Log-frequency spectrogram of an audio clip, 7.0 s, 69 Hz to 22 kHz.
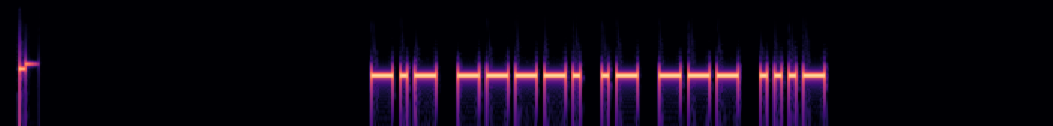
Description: Morse code, heard as a keyed tone, about 25 wpm, 700 Hz. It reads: K9AOV
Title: USA Call Signs - 5 Characters - 25wpm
